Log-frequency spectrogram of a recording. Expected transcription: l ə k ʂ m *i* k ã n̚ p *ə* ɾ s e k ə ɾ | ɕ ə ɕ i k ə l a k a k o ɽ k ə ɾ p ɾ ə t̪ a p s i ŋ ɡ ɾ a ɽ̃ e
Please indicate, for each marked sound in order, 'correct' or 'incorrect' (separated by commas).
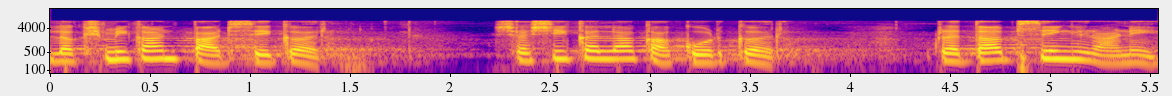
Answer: correct, incorrect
